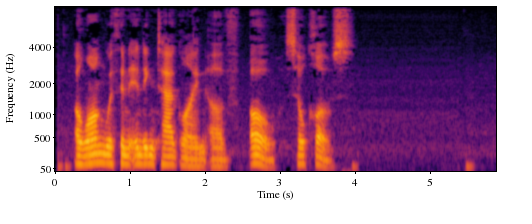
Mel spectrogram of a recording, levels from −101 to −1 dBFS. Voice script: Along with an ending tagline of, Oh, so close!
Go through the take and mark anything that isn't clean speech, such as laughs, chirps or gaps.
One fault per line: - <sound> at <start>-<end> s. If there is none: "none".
none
